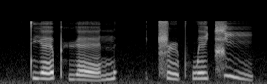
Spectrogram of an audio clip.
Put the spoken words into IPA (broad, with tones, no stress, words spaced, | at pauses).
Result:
t̪jɛ˧˥pʰɥɛ˨˩˦n | ʈ͡ʂɻ̩˨˩pʰwe˦ɪ̯ t͡ɕi˥˩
